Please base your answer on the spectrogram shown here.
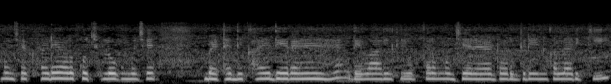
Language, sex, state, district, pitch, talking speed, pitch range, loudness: Hindi, female, Bihar, East Champaran, 255 Hz, 205 wpm, 250-265 Hz, -27 LUFS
